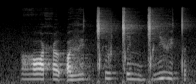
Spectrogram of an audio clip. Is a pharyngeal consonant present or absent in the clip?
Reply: present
